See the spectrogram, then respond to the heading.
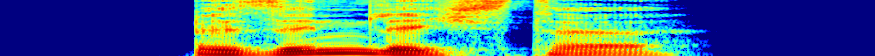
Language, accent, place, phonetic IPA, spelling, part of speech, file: German, Germany, Berlin, [bəˈzɪnlɪçstə], besinnlichste, adjective, De-besinnlichste.ogg
- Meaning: inflection of besinnlich: 1. strong/mixed nominative/accusative feminine singular superlative degree 2. strong nominative/accusative plural superlative degree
